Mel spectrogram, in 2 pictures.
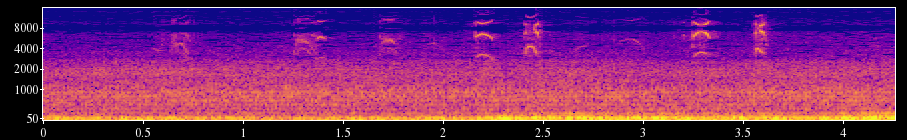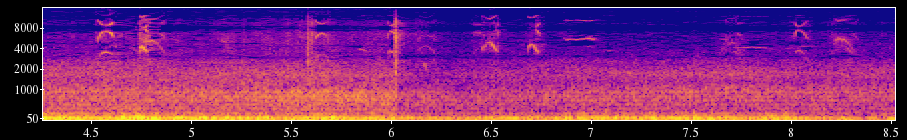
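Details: Bald eagles at their Berry College nest on a February morning: the male brings a half-eaten fish and works on the nest while the female feeds the eaglet. Thin, high chirps repeat in quick uneven bursts over a steady low rumble of wind.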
